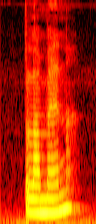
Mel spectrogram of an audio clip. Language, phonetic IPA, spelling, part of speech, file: Czech, [ˈplamɛn], plamen, noun, Cs-plamen.ogg
- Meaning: flame (part of fire)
